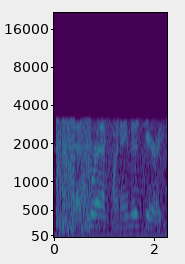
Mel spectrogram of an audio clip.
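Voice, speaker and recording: A man on a ham radio contact, talking slowly and plainly, his voice coming through a radio with static. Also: high-pitched. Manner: slow, plain-spoken, spells out call signs. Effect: heard over a ham radio with static. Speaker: ham radio operator calling in. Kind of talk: casual on-air radio contact. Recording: muffled radio signal with loud static.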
